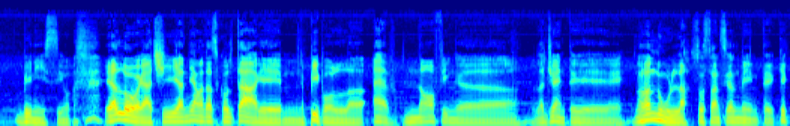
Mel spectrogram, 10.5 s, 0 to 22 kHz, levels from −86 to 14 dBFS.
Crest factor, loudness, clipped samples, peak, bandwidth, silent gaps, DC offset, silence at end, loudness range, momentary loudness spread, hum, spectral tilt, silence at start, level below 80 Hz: 18 dB; -29 LUFS; under 0.1%; -10 dBFS; 16.5 kHz; none; under 0.1%; 0.05 s; 7 LU; 13 LU; none; -6 dB/octave; 0.2 s; -46 dBFS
